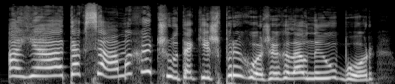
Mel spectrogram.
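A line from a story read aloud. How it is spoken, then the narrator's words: Exclaiming. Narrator (Belarusian): усклікнула паганка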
